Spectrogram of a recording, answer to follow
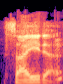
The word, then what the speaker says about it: Sereda: Yeah, the producer's name is, I'm not sure if I can pronounce this correctly. It's Sereda Medvedeva? Yes, it's Sereda. Sereda, okay.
